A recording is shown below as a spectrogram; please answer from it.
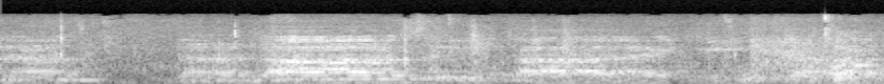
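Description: Comanche-language hymn being sung in a chant-like style, in phrases of held notes with short breaks between them.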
